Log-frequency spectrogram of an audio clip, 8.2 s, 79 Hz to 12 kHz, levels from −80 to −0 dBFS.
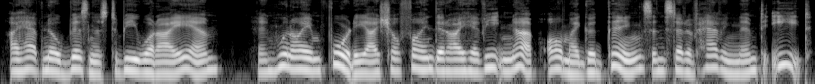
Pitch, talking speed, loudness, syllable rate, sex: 175 Hz, 235 wpm, -16 LUFS, 5.0 syllables/s, female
